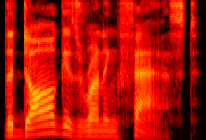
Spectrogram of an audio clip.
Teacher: For instance, in "the dog is running fast," the words dog and fast are stressed more than the and is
